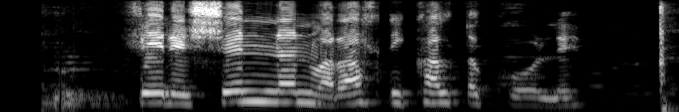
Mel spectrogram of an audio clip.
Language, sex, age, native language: Icelandic, male, 13, Icelandic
